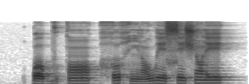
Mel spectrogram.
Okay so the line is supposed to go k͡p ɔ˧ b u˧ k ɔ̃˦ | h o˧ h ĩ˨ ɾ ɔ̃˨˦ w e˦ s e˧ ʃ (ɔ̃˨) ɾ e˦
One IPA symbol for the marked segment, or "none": ɔ̃˦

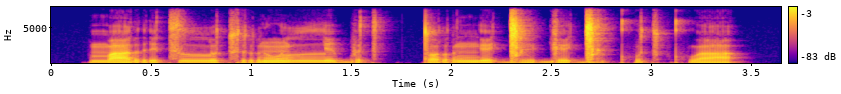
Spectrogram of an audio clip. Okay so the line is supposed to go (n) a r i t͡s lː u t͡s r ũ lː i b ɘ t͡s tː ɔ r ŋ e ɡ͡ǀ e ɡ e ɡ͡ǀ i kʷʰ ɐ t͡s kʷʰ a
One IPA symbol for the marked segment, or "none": m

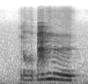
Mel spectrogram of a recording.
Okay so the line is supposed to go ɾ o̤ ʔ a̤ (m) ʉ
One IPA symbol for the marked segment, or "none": m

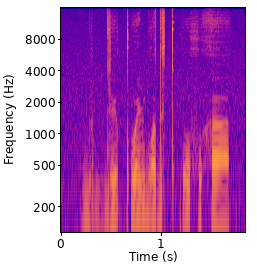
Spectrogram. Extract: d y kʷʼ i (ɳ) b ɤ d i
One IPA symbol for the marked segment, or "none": ɳ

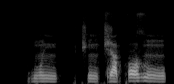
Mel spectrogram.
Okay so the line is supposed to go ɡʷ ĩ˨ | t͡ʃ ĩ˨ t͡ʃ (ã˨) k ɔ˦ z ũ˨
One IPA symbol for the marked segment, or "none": a˨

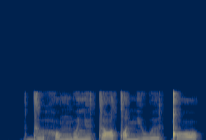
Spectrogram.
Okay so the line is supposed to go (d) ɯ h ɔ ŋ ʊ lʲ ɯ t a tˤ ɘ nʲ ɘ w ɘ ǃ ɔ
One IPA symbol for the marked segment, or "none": d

